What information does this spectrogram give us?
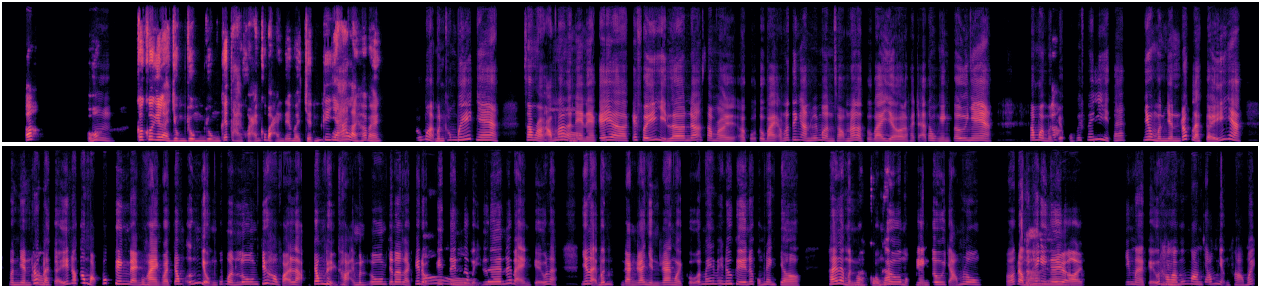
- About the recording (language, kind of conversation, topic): Vietnamese, podcast, Bạn rút ra bài học gì từ lần bị lừa đảo khi đi du lịch?
- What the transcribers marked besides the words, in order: other background noise; tapping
